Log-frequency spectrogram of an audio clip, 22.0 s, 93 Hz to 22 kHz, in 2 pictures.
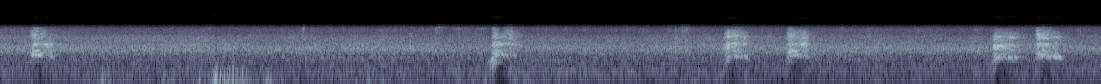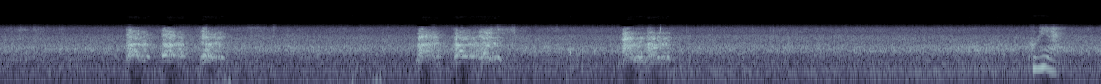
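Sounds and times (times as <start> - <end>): dog barking: 0.3 - 0.6, 4.9 - 5.3, 7.2 - 8.2, 9.9 - 10.7, 12.3 - 13.4, 15.2 - 16.2, 17.2 - 17.8.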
